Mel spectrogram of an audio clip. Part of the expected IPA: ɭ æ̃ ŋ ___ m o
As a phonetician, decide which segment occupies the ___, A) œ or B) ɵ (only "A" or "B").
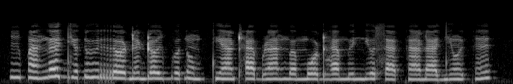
A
